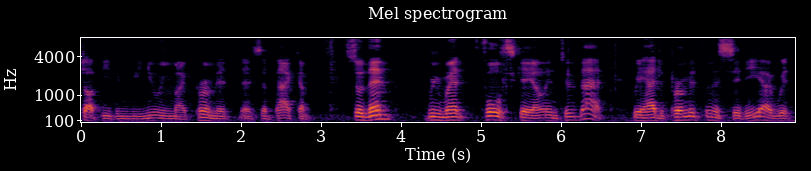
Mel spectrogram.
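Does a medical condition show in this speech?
Yes: ALS; progressive, about three years since onset, diagnosed two years ago.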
